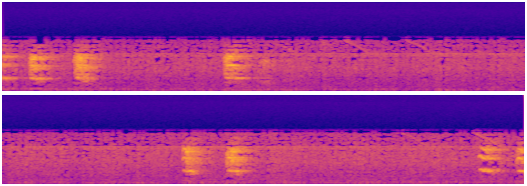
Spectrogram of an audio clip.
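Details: Nuisance dog barking while left outside, recorded by a camera running in ten-minute cycles; paired sharp barks come in spaced bursts about every three to six seconds over a constant low hum.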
